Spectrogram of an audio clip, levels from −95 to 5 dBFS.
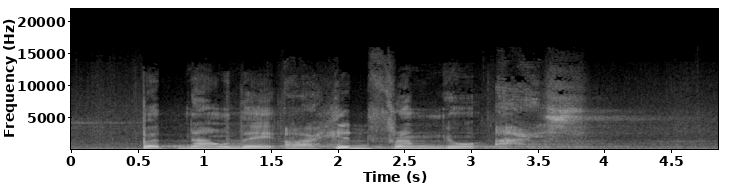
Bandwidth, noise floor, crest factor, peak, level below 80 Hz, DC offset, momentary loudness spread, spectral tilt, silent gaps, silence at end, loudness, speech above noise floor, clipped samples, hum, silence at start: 14.5 kHz; -48 dBFS; 20 dB; -10 dBFS; -56 dBFS; under 0.1%; 22 LU; -5.5 dB/octave; none; 0 s; -28 LUFS; 20 dB; under 0.1%; none; 0 s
